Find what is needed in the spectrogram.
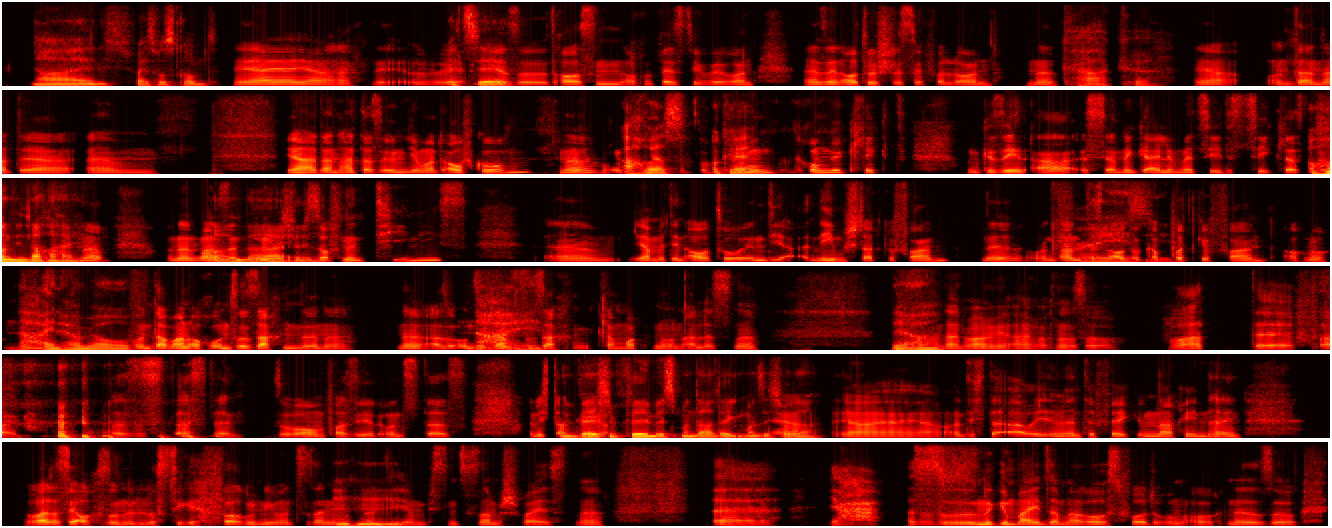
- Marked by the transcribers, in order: unintelligible speech; laughing while speaking: "Oh nein"; in English: "Crazy"; in English: "What the fuck"; laugh; laughing while speaking: "Nachhinein"; laughing while speaking: "Erfahrung"
- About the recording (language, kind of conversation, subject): German, podcast, Welche Freundschaft ist mit den Jahren stärker geworden?
- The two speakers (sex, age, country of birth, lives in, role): male, 25-29, Germany, Germany, guest; male, 25-29, Germany, Germany, host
